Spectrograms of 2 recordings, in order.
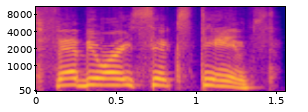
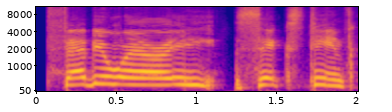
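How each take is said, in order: First: Said in the usual way. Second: "February sixteenth" drawn out slowly, higher, with the stress on "February"; slow emphatic date. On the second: Shown as a demonstration.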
